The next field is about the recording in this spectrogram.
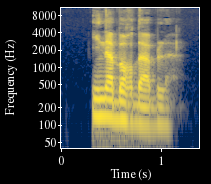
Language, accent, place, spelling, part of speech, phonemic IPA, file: French, France, Lyon, inabordable, adjective, /i.na.bɔʁ.dabl/, LL-Q150 (fra)-inabordable.wav
- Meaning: 1. inaccessible, unapproachable 2. extortionate, prohibitive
